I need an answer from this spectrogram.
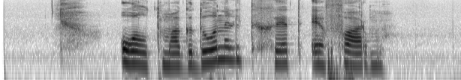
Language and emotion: Russian, neutral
